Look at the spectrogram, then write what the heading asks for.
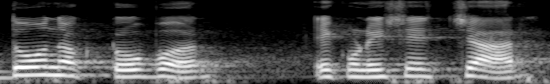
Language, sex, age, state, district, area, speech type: Goan Konkani, female, 45-60, Goa, Ponda, rural, spontaneous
